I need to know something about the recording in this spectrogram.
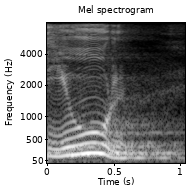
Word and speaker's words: you're: है तो गाइज इसको हम लोग यूर, it's pronunciation is यूर।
